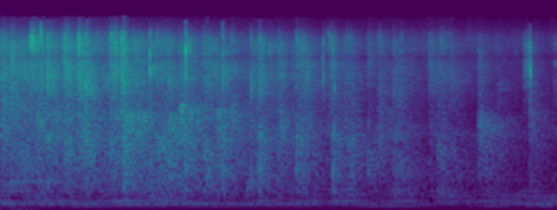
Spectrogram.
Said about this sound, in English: That was a clap that was like reserved for the Atlanta Hawks. You know what I mean? Like, it felt like that.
